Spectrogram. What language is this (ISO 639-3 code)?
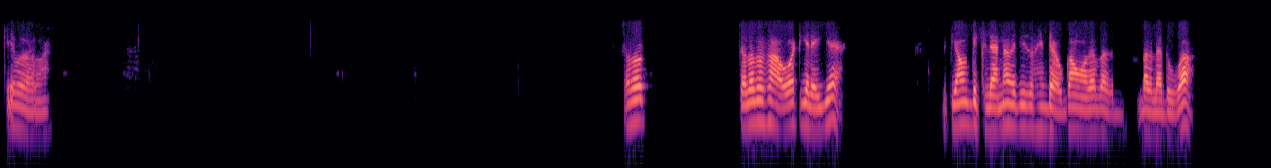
doi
